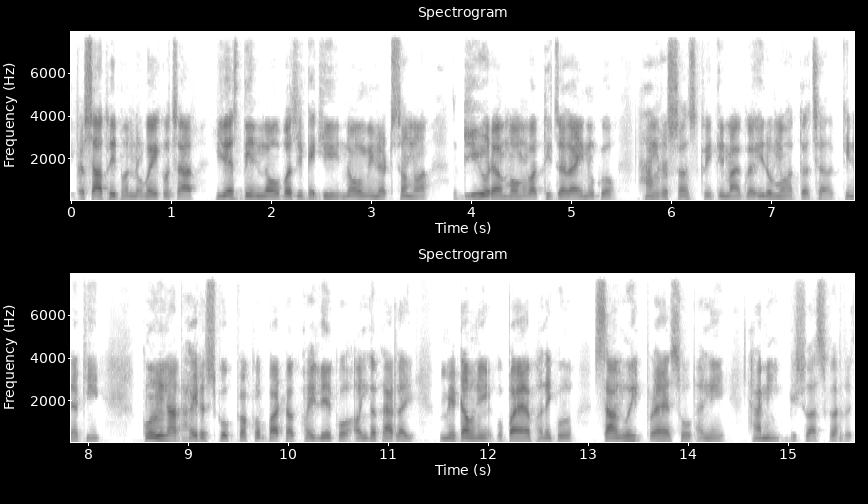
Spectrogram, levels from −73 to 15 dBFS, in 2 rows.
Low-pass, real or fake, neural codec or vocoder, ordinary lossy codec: none; fake; codec, 16 kHz, 1 kbps, FreqCodec, larger model; none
